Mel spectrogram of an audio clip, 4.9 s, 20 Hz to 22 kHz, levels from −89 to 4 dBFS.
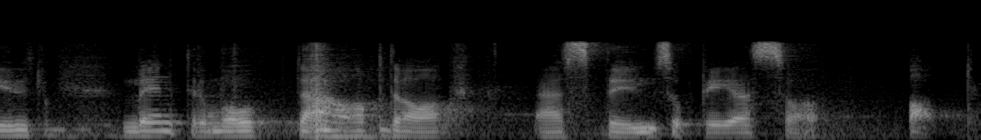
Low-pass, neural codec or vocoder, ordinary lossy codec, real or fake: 7.2 kHz; codec, 16 kHz, 0.5 kbps, X-Codec, HuBERT features, trained on general audio; none; fake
